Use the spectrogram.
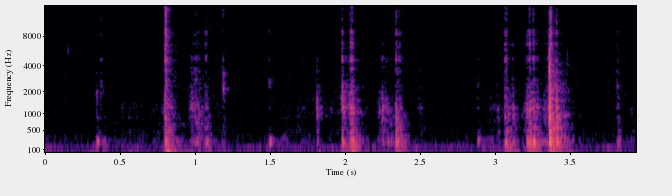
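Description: A flat metal chisel scrapes and chips chunks away from a solid white plaster excavation block held flat. About nine short, dry scraping clicks and crunches with a low, woody body die away almost at once, separated by quiet gaps over a faint low hum.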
